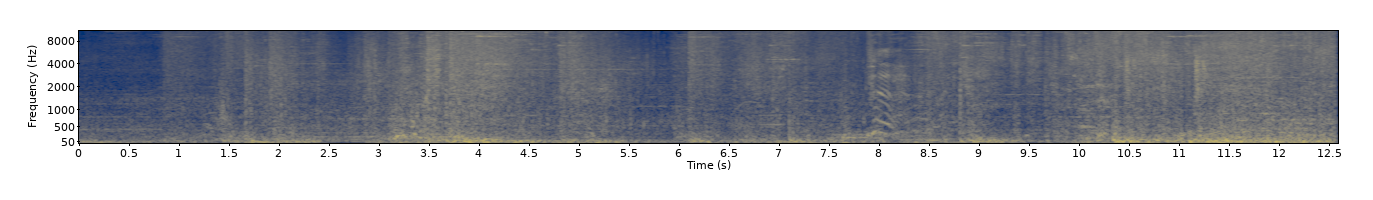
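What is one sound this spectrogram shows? Fantasy combat sound effects crackle and burst as spells hit.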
